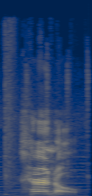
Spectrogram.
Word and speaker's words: colonel: The colonel, you see the pronunciation is really different than the writing of the word. Di vraiment différent de orthographe mot, the spelling of the word. It's different than the pronunciation.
